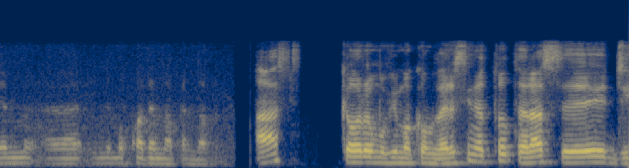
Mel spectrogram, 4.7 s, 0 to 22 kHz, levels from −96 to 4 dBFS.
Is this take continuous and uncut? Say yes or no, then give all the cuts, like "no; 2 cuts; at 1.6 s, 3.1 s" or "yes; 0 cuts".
no; 1 cut; at 1.8 s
